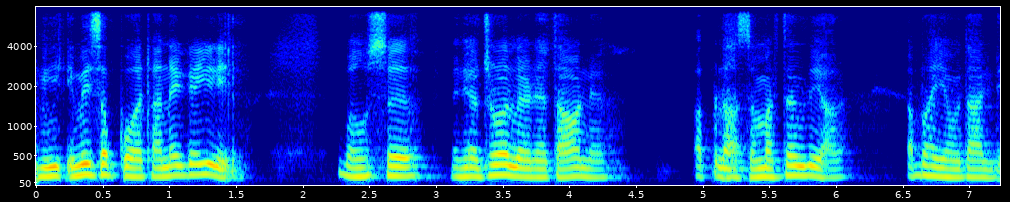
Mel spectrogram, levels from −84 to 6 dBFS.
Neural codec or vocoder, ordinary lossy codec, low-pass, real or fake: codec, 16 kHz, 0.5 kbps, FunCodec, trained on Chinese and English, 25 frames a second; none; 7.2 kHz; fake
